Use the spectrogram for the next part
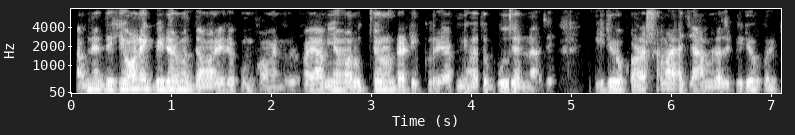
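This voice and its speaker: A man's voice: medium pitch, a bit bright, low-quality recording. A young Bangladeshi man hosting a casual live stream, reading viewer comments and often checking in with his audience. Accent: Bangladeshi Bengali. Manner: repetitive, keeps asking "ঠিক আছে?". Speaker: live-stream host of a ghost-hunting channel.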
